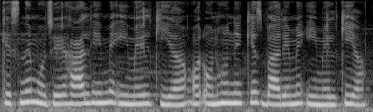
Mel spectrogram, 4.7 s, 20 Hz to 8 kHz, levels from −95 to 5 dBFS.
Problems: constant background noise, background conversations at intervals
